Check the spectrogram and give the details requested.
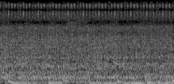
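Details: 2003 Volvo V70 2.4 four-cylinder shaking at idle: uneven, stumbling idle with irregular beat and occasional thumps; misfire, code 3502 read, ignition coil found failing (injector or spark plug also considered).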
